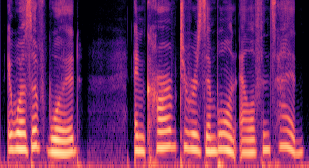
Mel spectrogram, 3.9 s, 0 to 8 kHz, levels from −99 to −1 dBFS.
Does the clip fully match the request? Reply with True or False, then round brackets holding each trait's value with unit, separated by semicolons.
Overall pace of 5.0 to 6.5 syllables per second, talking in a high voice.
True (5.4 syllables/s; 220 Hz)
